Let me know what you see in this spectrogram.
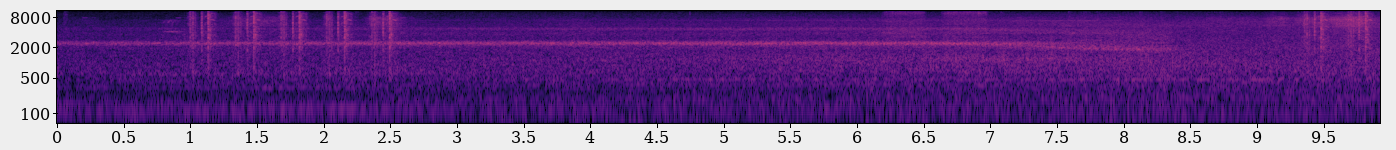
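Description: Metro-North M8 electric multiple-unit train approaching along the track, a steady rumble with a high whine that falls in pitch about eight seconds in. Sharp clicks come in a quick run about a second in and again near the end.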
